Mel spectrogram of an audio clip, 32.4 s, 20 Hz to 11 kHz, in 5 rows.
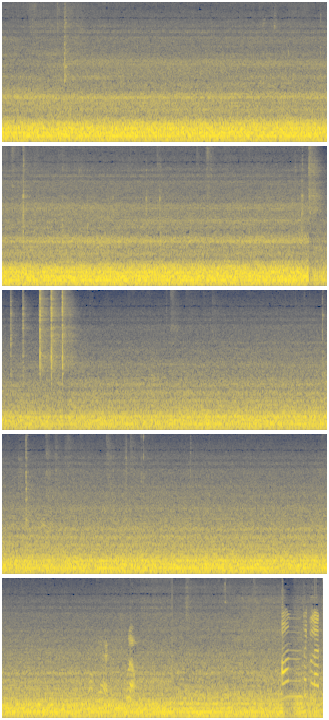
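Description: Steady low rumbling background noise that drops abruptly about 13 seconds in, with a few sharp clicks just after.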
